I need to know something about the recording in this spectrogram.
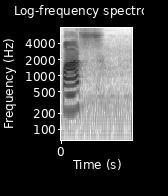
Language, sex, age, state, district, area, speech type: Assamese, female, 45-60, Assam, Charaideo, urban, read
